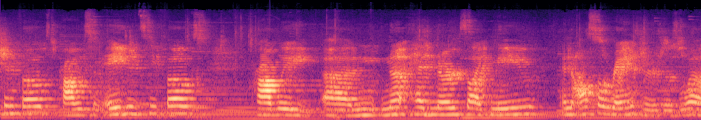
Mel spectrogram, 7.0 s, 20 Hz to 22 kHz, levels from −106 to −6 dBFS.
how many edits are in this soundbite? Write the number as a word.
one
